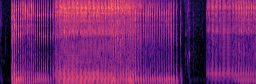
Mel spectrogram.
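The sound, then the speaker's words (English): A man, as the character Peacemaker, blows loud, buzzing raspberry fart noises with his mouth at Etta Bayou: one long sustained blat lasting over a second, a brief pause, then a shorter sputtering one, clear. “And the whole first minute and a half is just Peacemaker making fart noises to Etta Bayou about how she's betrayed him.”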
